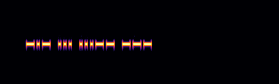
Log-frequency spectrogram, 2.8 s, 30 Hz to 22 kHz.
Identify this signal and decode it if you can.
Morse code, heard as a keyed tone, about 46 wpm, 700 Hz. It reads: KS3O
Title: USA Call Signs - 4 Characters - 45wpm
